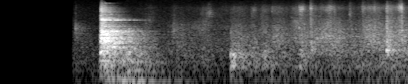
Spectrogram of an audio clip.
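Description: A machine is set down on the floor with a knock.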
